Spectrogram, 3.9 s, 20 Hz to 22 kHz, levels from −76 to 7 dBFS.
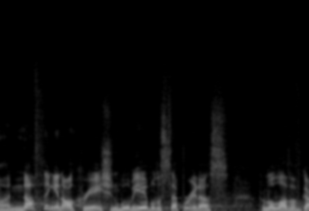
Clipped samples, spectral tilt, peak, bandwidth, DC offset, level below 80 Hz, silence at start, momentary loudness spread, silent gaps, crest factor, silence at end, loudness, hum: under 0.1%; -5.5 dB/octave; -14 dBFS; 13.5 kHz; under 0.1%; -68 dBFS; 0 s; 6 LU; none; 16 dB; 0 s; -29 LUFS; none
